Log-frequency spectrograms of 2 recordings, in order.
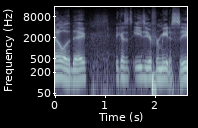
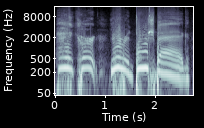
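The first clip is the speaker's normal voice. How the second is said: much higher, much louder mocking shout; taunting yell; 9 semitones higher, 11 dB louder, much slower than usual. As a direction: yell the taunt across the street. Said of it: "and like".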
